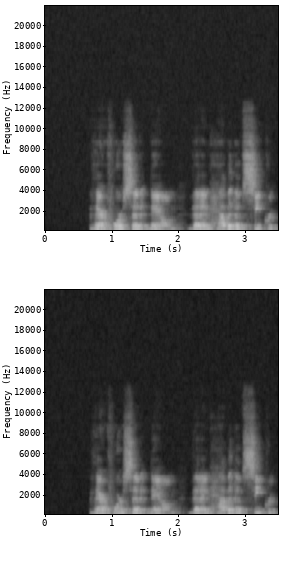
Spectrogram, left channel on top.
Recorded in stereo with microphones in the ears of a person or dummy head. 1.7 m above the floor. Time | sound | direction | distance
0.7 | a man speaking | 20° left (ahead or behind) | 0.9 m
